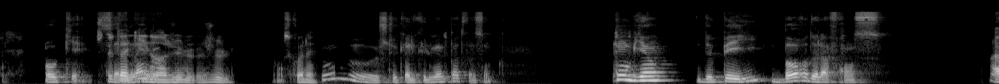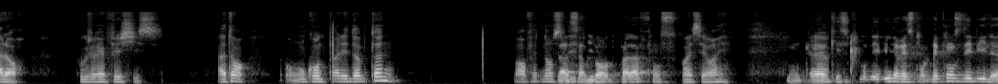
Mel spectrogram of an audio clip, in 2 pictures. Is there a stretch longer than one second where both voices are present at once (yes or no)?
yes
